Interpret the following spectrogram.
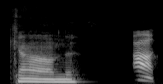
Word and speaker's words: Caen: Caen. Caen. Caen. Oh man, I was way This off. one is very easy. It's like when you say when in French, you know how to say when. Yeah, Caen.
